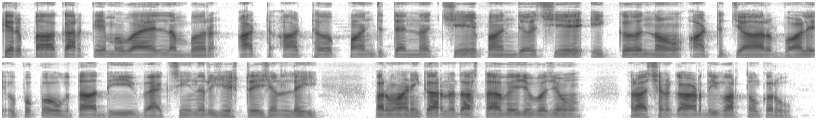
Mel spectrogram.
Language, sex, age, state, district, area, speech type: Punjabi, male, 30-45, Punjab, Fatehgarh Sahib, rural, read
